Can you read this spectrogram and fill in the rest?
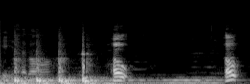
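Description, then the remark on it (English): Four quick, evenly spaced knocks on a door over a steady low hum, followed by a couple of short voiced sounds. “Somebody's at the door.”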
